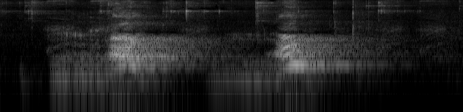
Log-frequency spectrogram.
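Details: Blacky, a Great Dane puppy, at play with a toy dog: two loud barks about a second apart, each followed by a softer, growly tail.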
